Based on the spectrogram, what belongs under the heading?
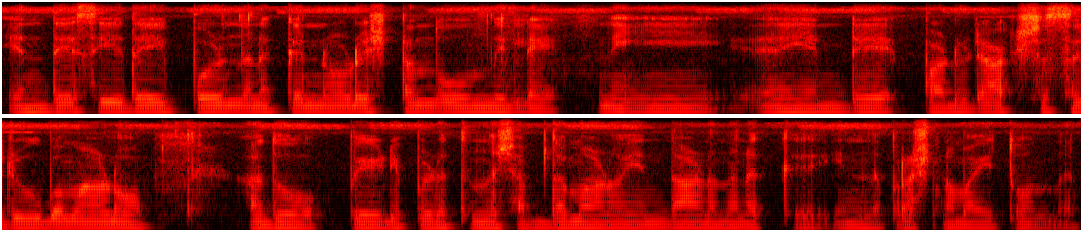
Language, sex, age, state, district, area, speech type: Malayalam, male, 18-30, Kerala, Wayanad, rural, spontaneous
